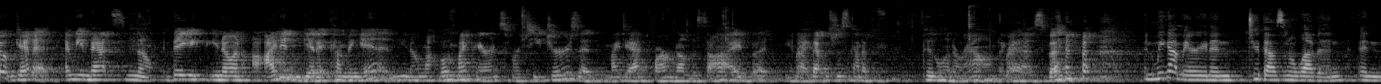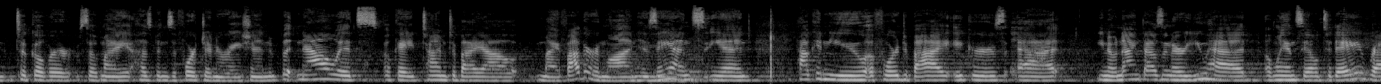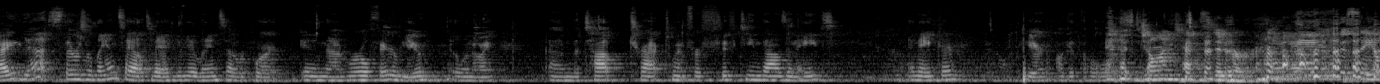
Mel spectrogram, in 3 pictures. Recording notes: Live at Women in Ag!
